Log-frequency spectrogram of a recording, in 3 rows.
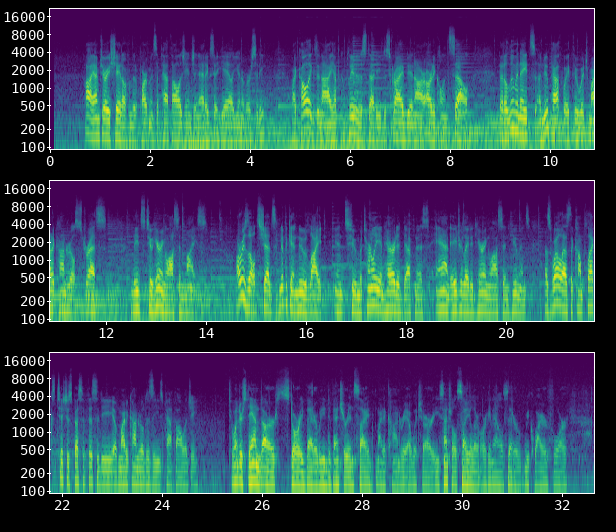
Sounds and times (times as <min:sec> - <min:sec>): Speech: 0:00.7 - 0:08.4, 0:09.0 - 0:14.0, 0:14.6 - 0:24.7, 0:25.3 - 0:32.1
Music: 0:00.9 - 0:24.0.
